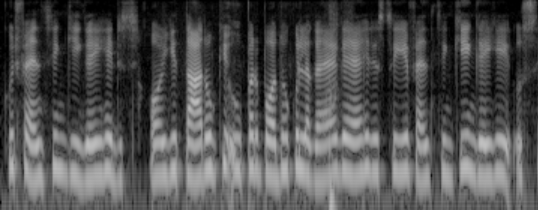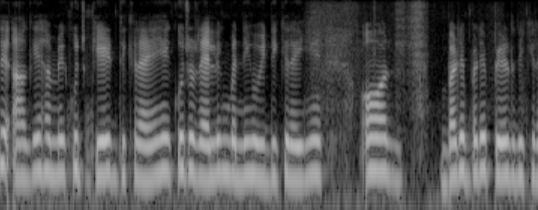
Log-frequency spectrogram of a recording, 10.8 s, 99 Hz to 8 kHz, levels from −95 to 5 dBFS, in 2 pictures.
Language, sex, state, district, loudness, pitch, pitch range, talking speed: Hindi, female, Bihar, Gopalganj, -29 LUFS, 210 Hz, 200-225 Hz, 235 wpm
